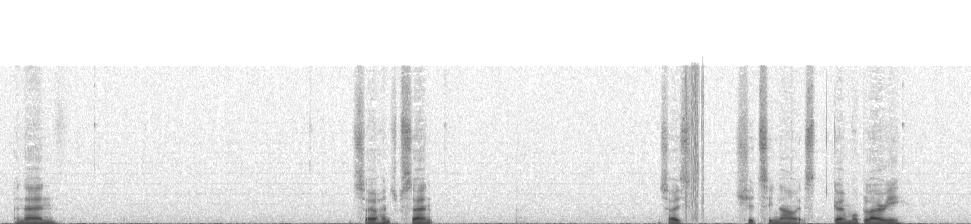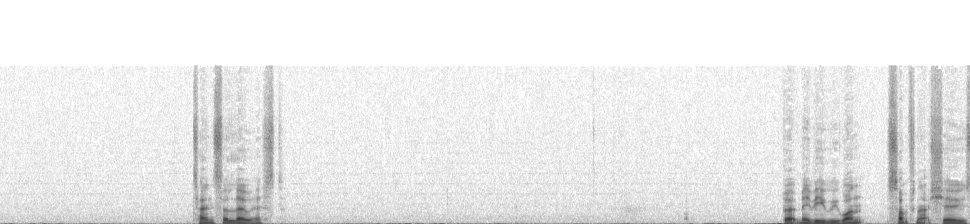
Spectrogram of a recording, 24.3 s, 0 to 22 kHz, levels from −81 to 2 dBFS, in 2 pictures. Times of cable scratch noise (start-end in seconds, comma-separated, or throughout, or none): 8.54-8.80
